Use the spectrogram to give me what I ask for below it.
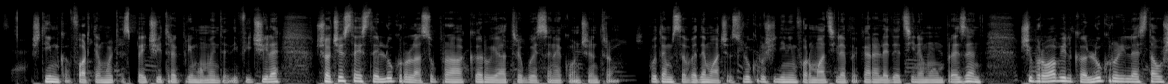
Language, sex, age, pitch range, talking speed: Romanian, male, 20-39, 100-130 Hz, 195 wpm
